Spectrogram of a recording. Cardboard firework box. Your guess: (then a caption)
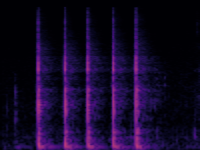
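Hard. Five sharp taps on a green "Green Devil" firework assortment box made of fairly hard, plastic-laminated cardboard. The taps give short, dry knocks with almost no ring, showing how hard the cardboard is.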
